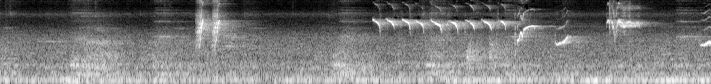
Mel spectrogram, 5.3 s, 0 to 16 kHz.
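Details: Sunbird, called kolibri ninja, singing restlessly to provoke other birds into song: a fast series of high chips near 6k, followed by short sweeping whistles and a final high note, over low background noise.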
